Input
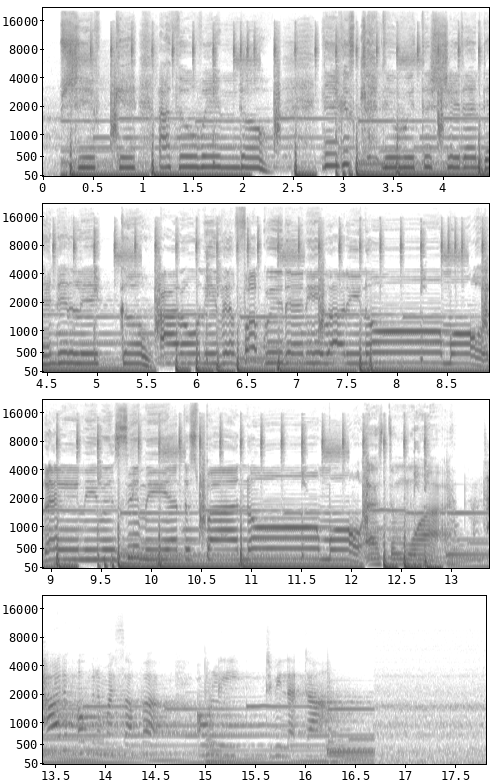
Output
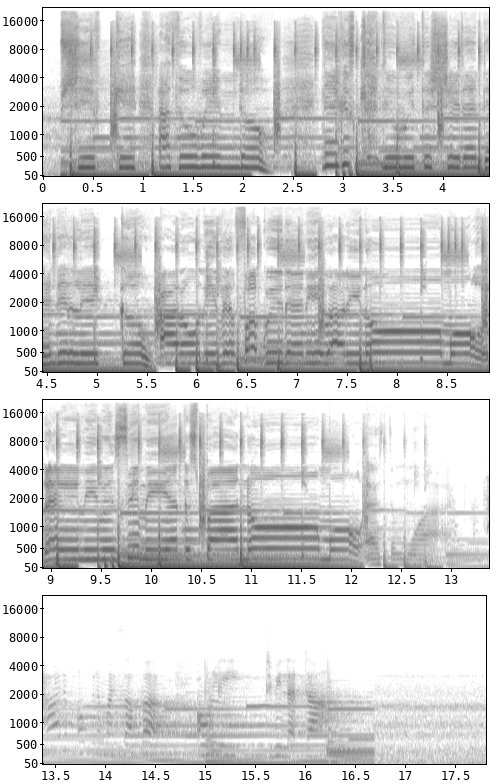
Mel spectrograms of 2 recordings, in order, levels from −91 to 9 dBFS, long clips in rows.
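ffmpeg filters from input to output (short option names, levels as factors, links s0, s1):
-af "volume=4.73,afade=t=out:st=11.35:d=0.78:silence=0.316228,afade=t=out:st=12.13:d=0.26:silence=0.354813,afade=t=in:st=13.81:d=0.67:silence=0.237137"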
